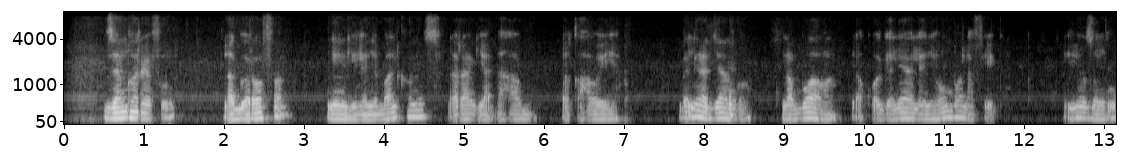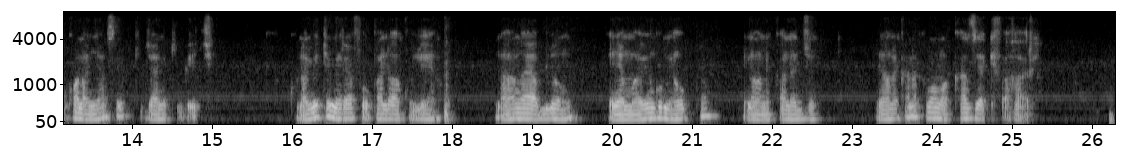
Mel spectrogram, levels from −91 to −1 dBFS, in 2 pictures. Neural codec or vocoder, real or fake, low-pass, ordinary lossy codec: none; real; 7.2 kHz; Opus, 16 kbps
